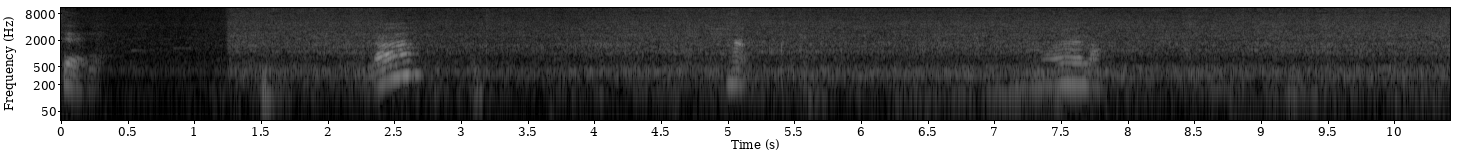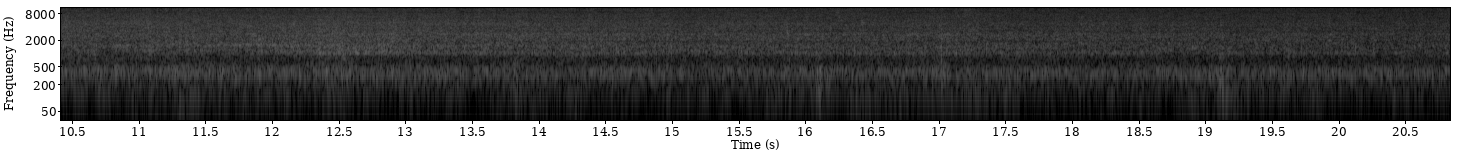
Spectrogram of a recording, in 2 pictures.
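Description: Steady hiss of a stainless couscoussier steaming on the hob, water boiling in the pot below the basket, with a few short vocal sounds over it.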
